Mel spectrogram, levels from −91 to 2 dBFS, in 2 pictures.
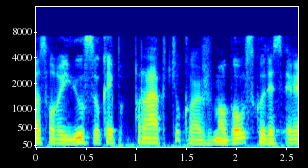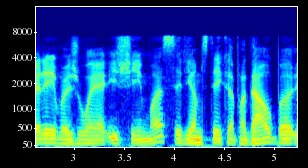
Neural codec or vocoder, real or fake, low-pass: codec, 16 kHz, 1 kbps, X-Codec, HuBERT features, trained on balanced general audio; fake; 7.2 kHz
